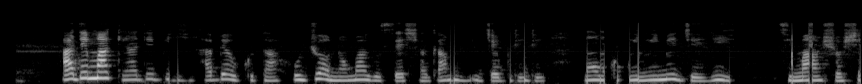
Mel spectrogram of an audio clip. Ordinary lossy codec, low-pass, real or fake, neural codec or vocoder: none; 7.2 kHz; real; none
